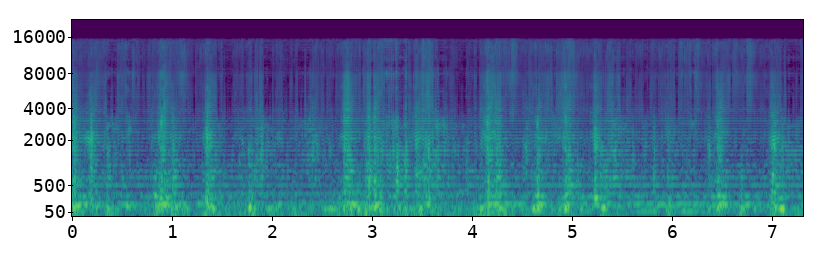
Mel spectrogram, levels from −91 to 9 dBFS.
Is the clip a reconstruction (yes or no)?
yes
